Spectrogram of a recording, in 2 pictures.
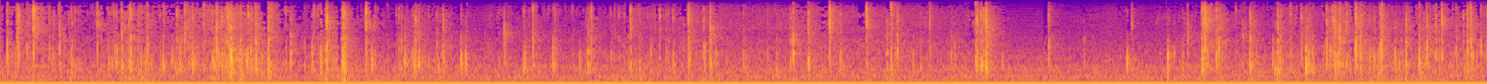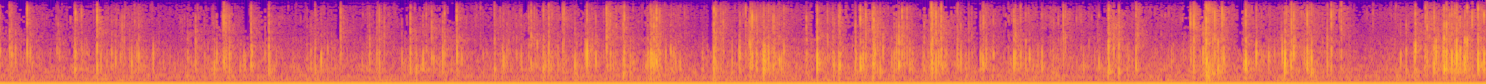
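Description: Fingertips crinkle, press and scratch a clear plastic cellophane bag with a red tag, full of foil-wrapped candies, resting on a table. Dense, continuous crackling and crinkling fills the whole clip, with many sharp bright ticks over a steady low rustle.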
